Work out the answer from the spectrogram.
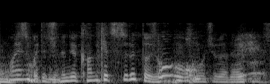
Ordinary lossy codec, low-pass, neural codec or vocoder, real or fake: none; 7.2 kHz; codec, 16 kHz, 1.1 kbps, Voila-Tokenizer; fake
